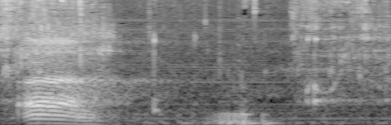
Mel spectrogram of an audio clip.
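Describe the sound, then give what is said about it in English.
A short burst of liquid pouring into a glass, moderately loud, following a brief voice at the start, with a soft trickling texture as it fills. “That was nice for you to pour me a little bit.”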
